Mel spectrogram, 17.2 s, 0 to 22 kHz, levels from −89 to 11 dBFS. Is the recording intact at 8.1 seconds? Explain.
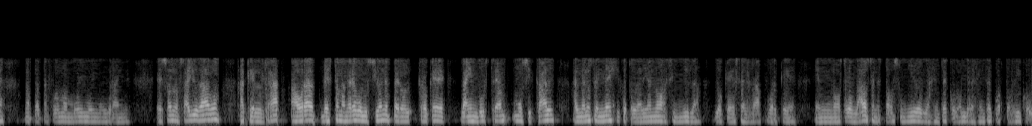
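No, at 8.1 seconds the speech is still carrying the Speex codec damage that runs through the whole clip. Speex is a CELP coder, and here the excitation is starved of bits, which fits a setting down around 4 kbps. That leaves the speech hoarse, noisy and edging toward robotic. Nothing comes through above about 3.8 kHz, so the top end sounds dull and boxed in.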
